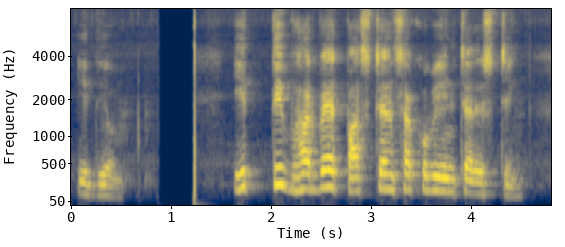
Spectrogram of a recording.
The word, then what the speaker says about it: идти: দেখেন প্রথম ভার্বটা হবে ইত্তি উচ্চারণ হবে ইত্তি যখন পায়ে হেঁটে যাবেন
